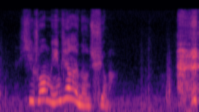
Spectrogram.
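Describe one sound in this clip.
A young woman calls out cheerfully close by.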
